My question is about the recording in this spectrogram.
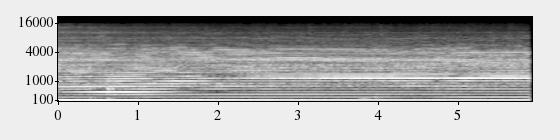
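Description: Thermomix TM6 running at speed 9, its blade milling raw sugar into icing sugar: a loud, steady high-speed motor whine.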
